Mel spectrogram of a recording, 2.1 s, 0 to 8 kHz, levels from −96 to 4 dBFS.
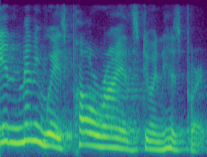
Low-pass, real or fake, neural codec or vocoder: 7.2 kHz; fake; vocoder, 22.05 kHz, 80 mel bands, Vocos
